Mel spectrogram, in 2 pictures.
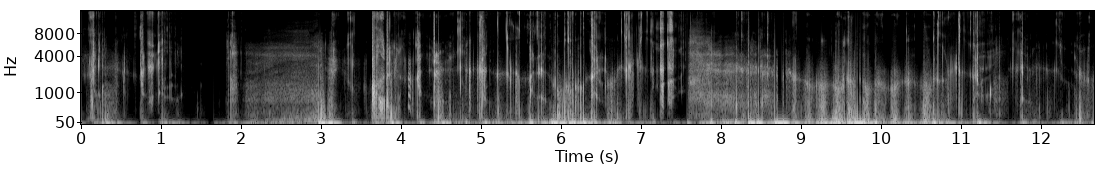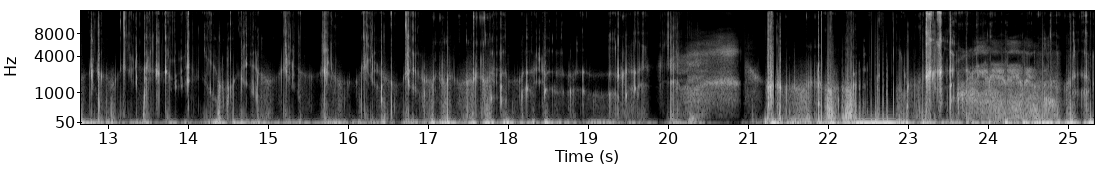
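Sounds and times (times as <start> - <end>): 
ear licking in the right ear: 3.1 - 25.3.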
